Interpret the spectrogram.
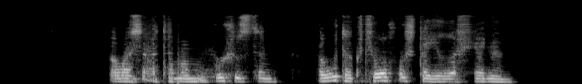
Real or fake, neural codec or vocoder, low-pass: fake; codec, 44.1 kHz, 1.7 kbps, Pupu-Codec; 10.8 kHz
